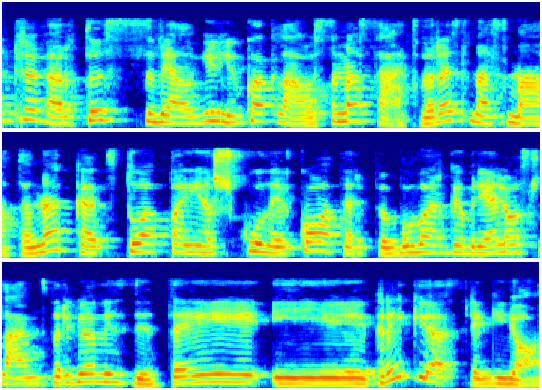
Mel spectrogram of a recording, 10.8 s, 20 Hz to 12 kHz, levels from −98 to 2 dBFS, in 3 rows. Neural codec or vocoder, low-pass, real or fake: codec, 16 kHz, 4 kbps, FreqCodec, larger model; 7.2 kHz; fake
